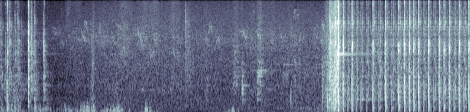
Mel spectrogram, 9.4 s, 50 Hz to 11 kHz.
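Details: 1947 Planet Jr. BP1 with Briggs NPR6 single-cylinder engine after repair, running on carburetor with air cleaner off, mounted on bench: scattered clatter then catches and pops in quick even beats about six per second; normal running.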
